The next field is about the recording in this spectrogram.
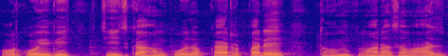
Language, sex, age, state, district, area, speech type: Hindi, male, 18-30, Rajasthan, Karauli, rural, spontaneous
